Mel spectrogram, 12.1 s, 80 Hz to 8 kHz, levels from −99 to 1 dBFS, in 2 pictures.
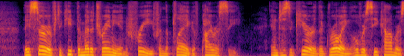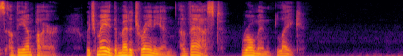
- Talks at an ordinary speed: Yes, average, 155 wpm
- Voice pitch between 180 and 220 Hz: No, low, 135 Hz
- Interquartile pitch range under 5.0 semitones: No, wide, 5.4 semitones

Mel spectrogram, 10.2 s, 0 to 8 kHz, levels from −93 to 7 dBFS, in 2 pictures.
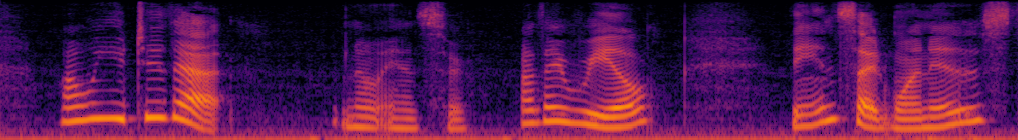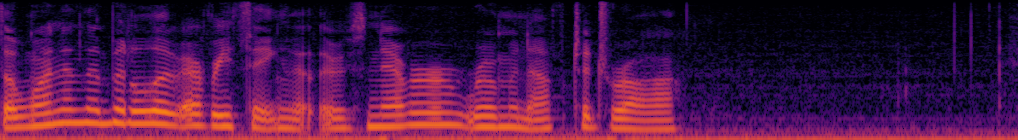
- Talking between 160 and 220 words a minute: Yes, average, 165 wpm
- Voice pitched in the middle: No, high, 200 Hz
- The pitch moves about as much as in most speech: No, wide, 6.5 semitones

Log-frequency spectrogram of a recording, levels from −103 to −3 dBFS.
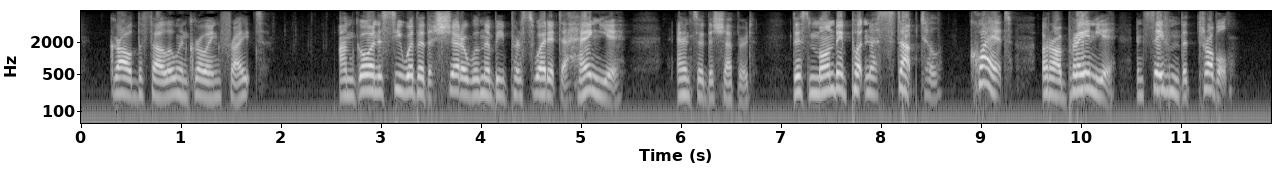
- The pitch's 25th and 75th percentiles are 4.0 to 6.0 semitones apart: No, average, 3.3 semitones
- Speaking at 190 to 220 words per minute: Yes, average, 195 wpm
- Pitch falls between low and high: No, high, 210 Hz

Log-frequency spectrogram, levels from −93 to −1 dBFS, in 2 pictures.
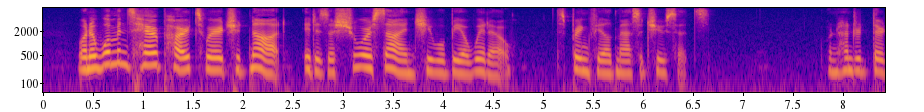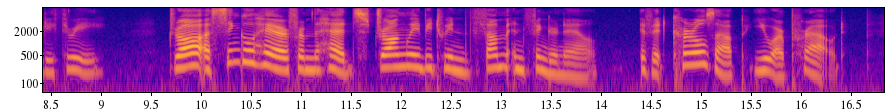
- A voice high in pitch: Yes, high, 225 Hz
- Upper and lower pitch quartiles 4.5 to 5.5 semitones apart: Yes, average, 4.9 semitones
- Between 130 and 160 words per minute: Yes, average, 155 wpm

